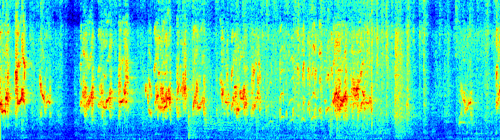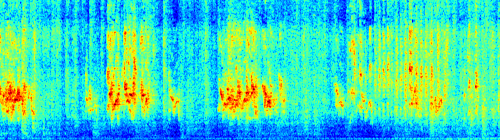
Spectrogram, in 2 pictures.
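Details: A lively run of shrill lovebird calls, sharp squeaks and chirps in uneven bursts over ten seconds, with a faint low hum late in the recording.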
